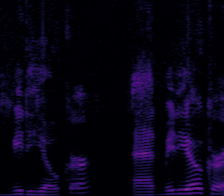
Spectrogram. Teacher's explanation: The third syllable is accented.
